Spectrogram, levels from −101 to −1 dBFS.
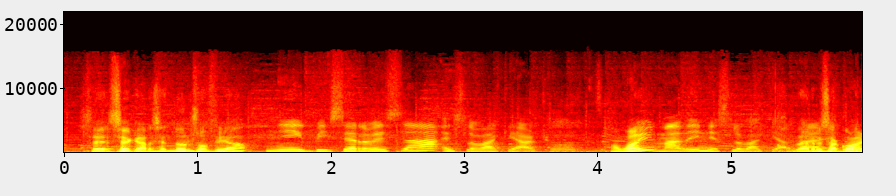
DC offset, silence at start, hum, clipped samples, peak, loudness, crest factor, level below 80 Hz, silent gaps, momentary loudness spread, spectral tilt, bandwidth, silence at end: under 0.1%; 0 s; none; under 0.1%; 0 dBFS; -22 LUFS; 22 dB; -46 dBFS; none; 13 LU; -6.5 dB/octave; 14.5 kHz; 0 s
